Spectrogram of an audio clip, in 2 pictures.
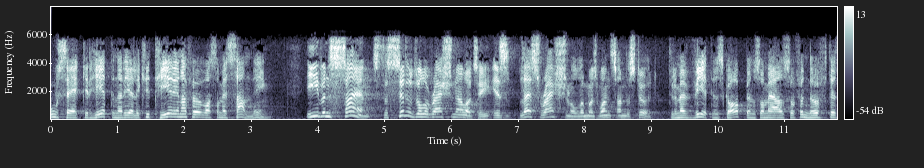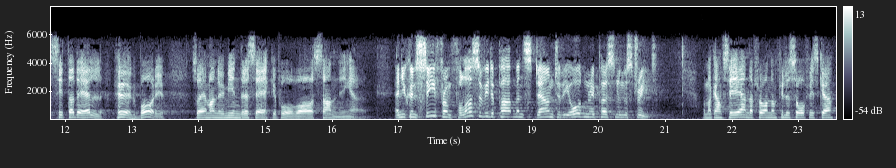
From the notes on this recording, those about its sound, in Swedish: Inspelad i G&#246;tebrogs Univeritets Aula, G&#246;teborg vid en CKS-konferense i G&#246;teborg.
